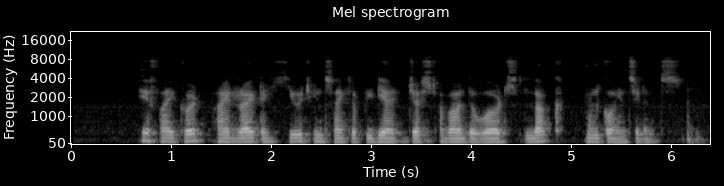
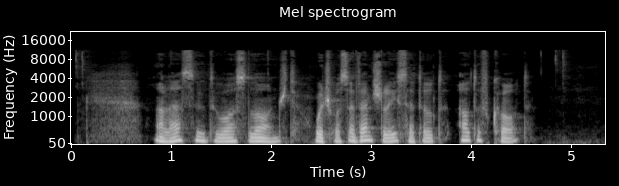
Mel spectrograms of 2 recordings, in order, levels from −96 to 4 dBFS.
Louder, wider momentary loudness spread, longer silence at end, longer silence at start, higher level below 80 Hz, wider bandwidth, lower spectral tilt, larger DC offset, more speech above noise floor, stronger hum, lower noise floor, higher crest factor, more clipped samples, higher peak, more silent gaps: second, -37 LUFS vs -26 LUFS; first, 11 LU vs 6 LU; second, 0.1 s vs 0.9 s; first, 0.7 s vs 0.45 s; second, -76 dBFS vs -56 dBFS; second, 8.2 kHz vs 11.5 kHz; about the same, -7.5 dB/octave vs -7 dB/octave; neither; first, 42 dB vs 38 dB; neither; first, -78 dBFS vs -62 dBFS; about the same, 20 dB vs 18 dB; neither; second, -18 dBFS vs -8 dBFS; neither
